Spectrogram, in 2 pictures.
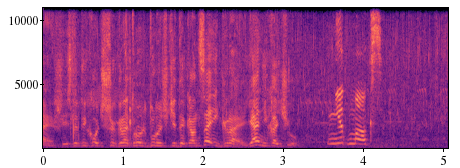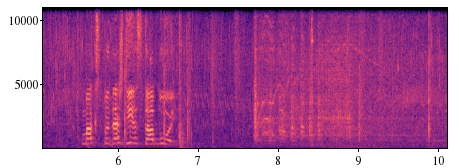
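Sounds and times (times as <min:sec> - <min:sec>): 
speech: 0:00.0 - 0:04.4, 0:05.5 - 0:07.0
car engine starting: 0:07.7 - 0:10.1.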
